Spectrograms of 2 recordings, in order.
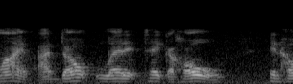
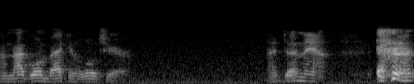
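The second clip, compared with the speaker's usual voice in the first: choked up with emotion, raised voice; 5 dB louder than usual. Recalling recovery after an accident, choked up. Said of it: "I get choked up about it".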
